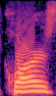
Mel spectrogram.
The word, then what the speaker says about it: Quares: Quares, that's how you pronounce it, right? Perfect.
